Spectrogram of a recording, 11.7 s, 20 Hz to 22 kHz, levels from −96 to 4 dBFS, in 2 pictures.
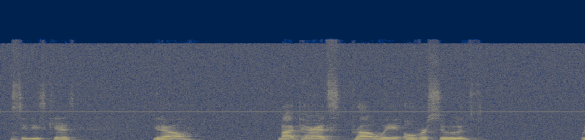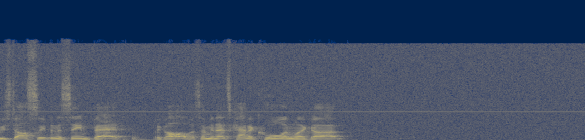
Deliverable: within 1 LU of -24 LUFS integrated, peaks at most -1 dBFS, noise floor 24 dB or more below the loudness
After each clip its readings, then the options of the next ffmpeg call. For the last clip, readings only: steady tone 4500 Hz; tone level -52 dBFS; noise floor -47 dBFS; noise floor target -53 dBFS; loudness -28.5 LUFS; peak -13.0 dBFS; loudness target -24.0 LUFS
-> -af "bandreject=f=4.5k:w=30"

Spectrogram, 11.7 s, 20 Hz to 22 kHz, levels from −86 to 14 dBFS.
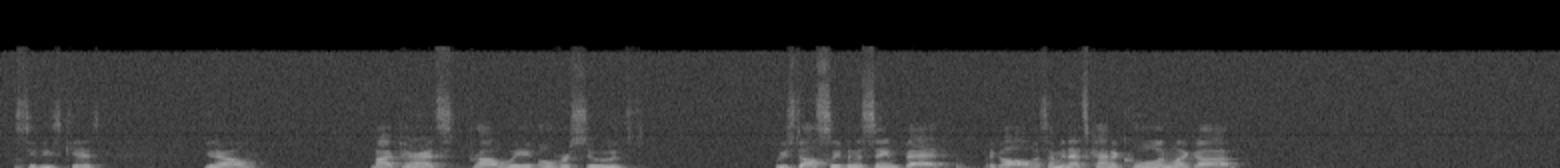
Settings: steady tone none; noise floor -48 dBFS; noise floor target -53 dBFS
-> -af "afftdn=nr=6:nf=-48"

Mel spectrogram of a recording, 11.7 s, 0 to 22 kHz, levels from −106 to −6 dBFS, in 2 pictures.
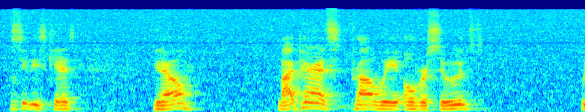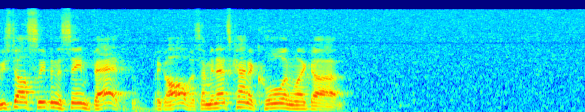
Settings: noise floor -52 dBFS; noise floor target -53 dBFS
-> -af "afftdn=nr=6:nf=-52"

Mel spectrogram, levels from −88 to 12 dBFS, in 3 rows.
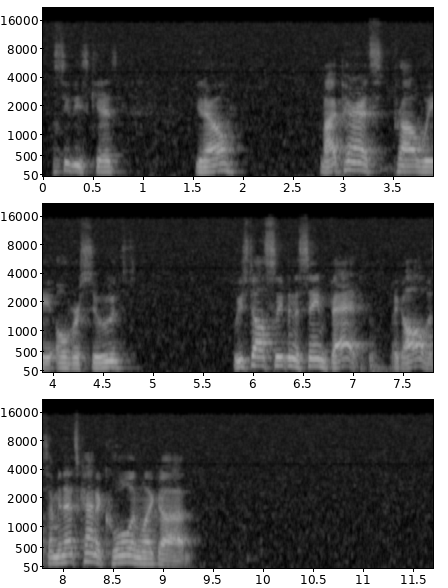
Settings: noise floor -57 dBFS; loudness -29.0 LUFS; peak -13.0 dBFS; loudness target -24.0 LUFS
-> -af "volume=5dB"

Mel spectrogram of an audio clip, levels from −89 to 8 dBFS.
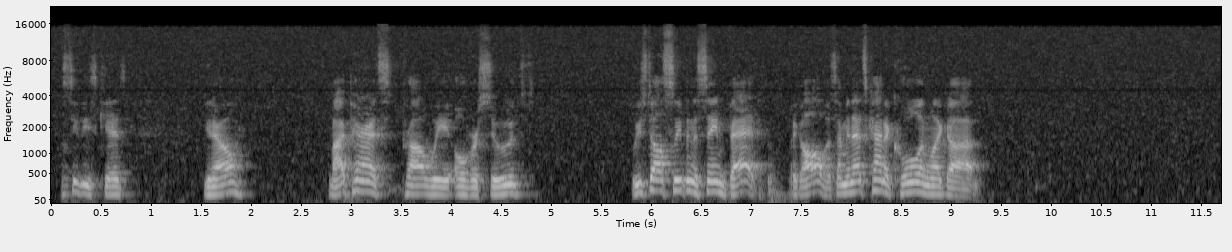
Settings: loudness -24.0 LUFS; peak -8.0 dBFS; noise floor -52 dBFS

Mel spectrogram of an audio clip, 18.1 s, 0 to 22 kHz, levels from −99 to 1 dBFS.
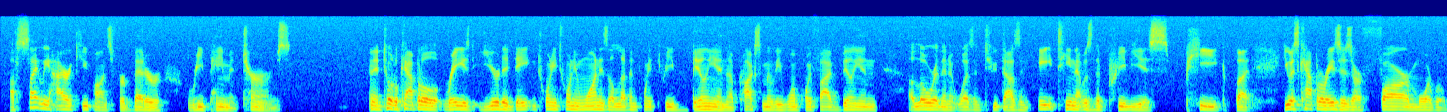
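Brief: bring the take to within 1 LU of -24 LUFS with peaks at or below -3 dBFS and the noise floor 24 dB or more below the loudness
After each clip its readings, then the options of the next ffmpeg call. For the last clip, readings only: noise floor -52 dBFS; noise floor target -57 dBFS; loudness -32.5 LUFS; peak -14.5 dBFS; loudness target -24.0 LUFS
-> -af "afftdn=nr=6:nf=-52"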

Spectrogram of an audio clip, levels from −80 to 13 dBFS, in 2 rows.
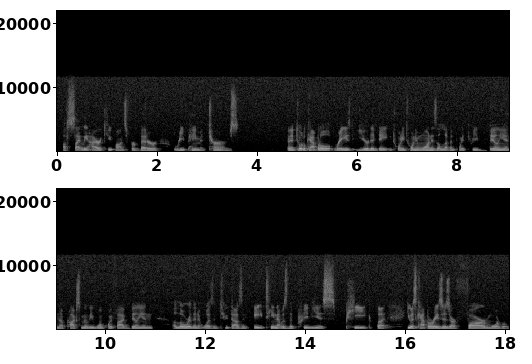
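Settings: noise floor -55 dBFS; noise floor target -57 dBFS
-> -af "afftdn=nr=6:nf=-55"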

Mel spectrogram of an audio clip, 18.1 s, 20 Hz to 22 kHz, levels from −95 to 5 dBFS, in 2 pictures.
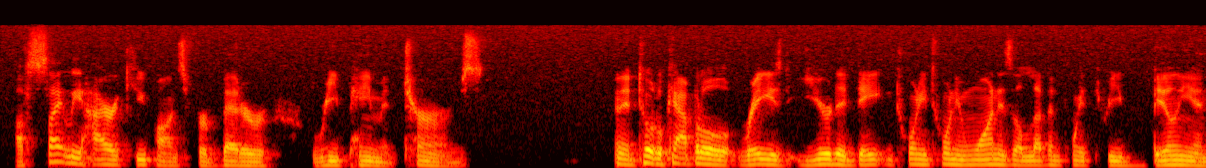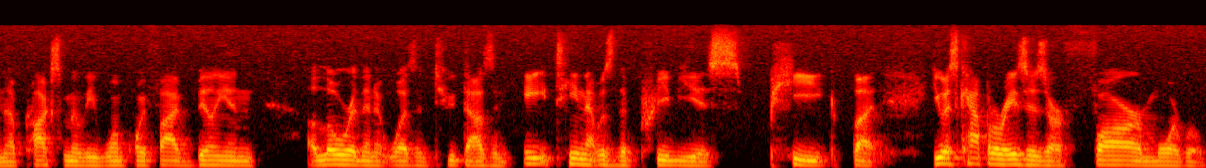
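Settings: noise floor -59 dBFS; loudness -32.5 LUFS; peak -15.0 dBFS; loudness target -24.0 LUFS
-> -af "volume=8.5dB"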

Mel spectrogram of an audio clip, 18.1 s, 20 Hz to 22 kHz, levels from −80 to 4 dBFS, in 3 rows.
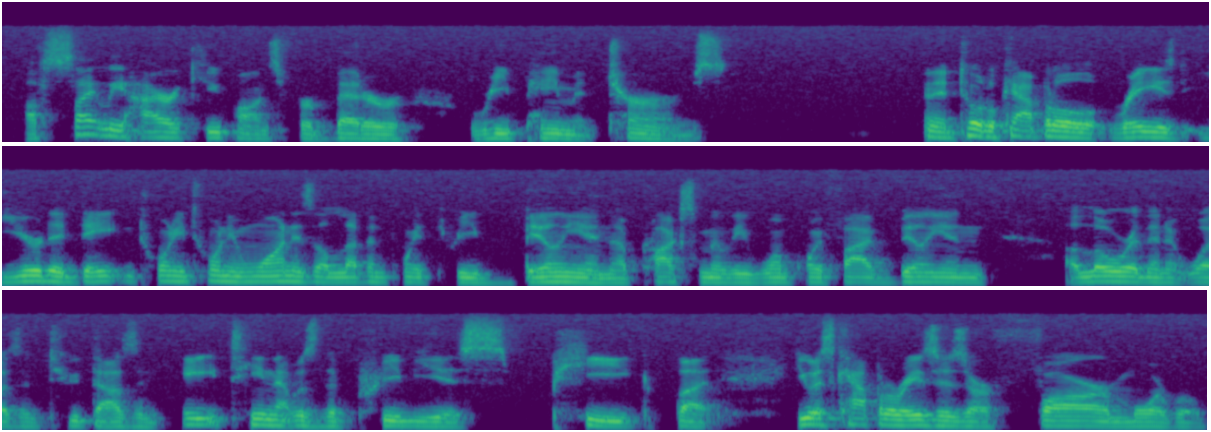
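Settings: loudness -24.0 LUFS; peak -6.5 dBFS; noise floor -50 dBFS

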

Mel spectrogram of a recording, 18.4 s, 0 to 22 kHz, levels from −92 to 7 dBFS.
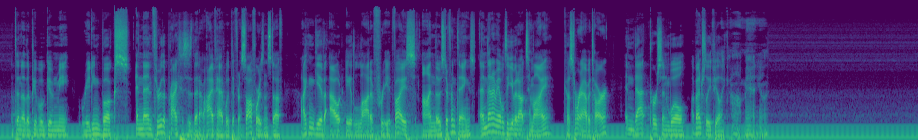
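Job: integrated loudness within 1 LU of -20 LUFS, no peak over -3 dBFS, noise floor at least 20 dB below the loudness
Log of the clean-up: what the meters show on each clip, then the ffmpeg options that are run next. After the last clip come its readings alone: hum 60 Hz; harmonics up to 300 Hz; hum level -30 dBFS; loudness -23.0 LUFS; peak -9.0 dBFS; loudness target -20.0 LUFS
-> -af "bandreject=f=60:t=h:w=6,bandreject=f=120:t=h:w=6,bandreject=f=180:t=h:w=6,bandreject=f=240:t=h:w=6,bandreject=f=300:t=h:w=6"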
